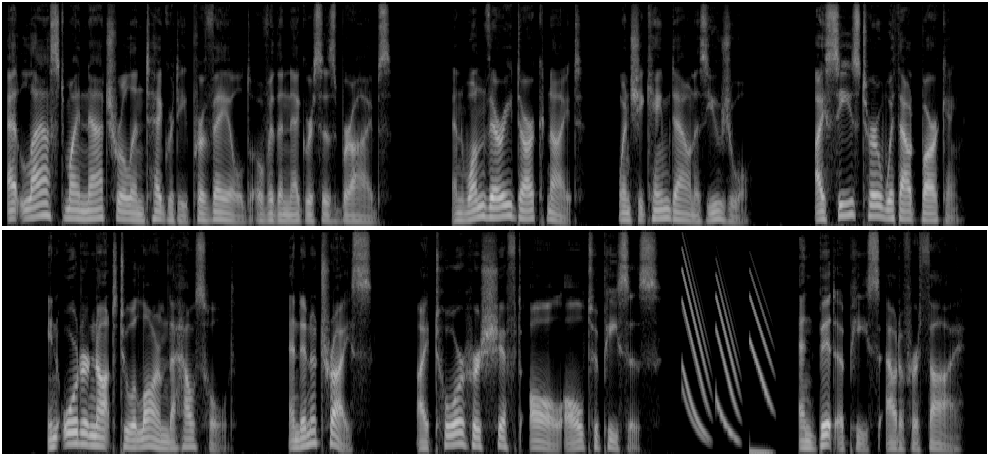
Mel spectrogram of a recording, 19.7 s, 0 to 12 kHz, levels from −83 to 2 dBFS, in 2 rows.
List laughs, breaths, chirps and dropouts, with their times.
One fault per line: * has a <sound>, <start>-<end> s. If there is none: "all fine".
* has a chirp, 16.7-17.6 s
